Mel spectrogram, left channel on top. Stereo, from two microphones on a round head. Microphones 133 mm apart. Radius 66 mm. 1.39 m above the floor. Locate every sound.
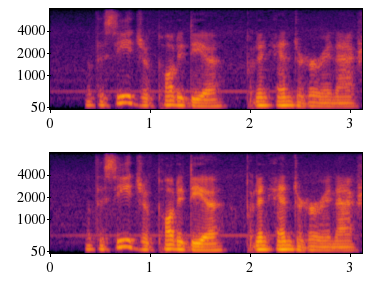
0.3 s a man speaking: 25° right (ahead or behind), 1.0 m; by 3.1 s 20° right (ahead or behind), 0.8 m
